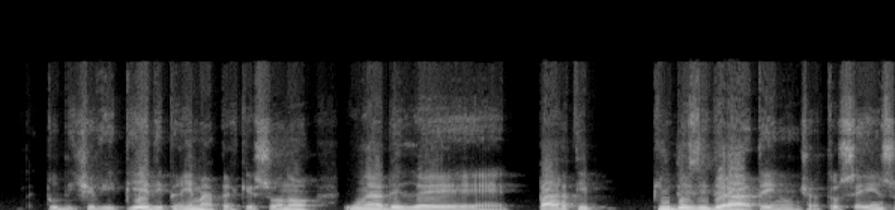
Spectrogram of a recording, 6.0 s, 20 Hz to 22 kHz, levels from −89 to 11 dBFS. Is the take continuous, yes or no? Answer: no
